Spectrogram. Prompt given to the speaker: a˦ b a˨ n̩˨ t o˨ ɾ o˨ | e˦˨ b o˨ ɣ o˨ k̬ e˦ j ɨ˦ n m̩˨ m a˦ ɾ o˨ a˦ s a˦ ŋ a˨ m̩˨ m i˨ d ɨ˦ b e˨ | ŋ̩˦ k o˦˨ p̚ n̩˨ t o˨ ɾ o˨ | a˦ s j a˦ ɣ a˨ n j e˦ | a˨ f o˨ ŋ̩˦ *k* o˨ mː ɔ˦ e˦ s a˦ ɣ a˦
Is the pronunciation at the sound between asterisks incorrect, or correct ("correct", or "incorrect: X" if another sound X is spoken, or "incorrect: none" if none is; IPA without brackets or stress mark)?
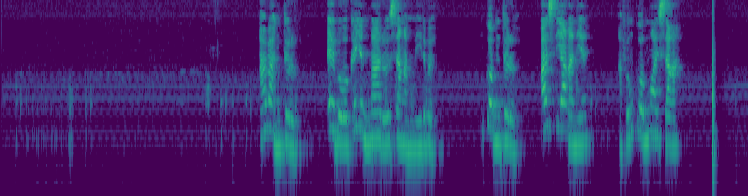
correct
